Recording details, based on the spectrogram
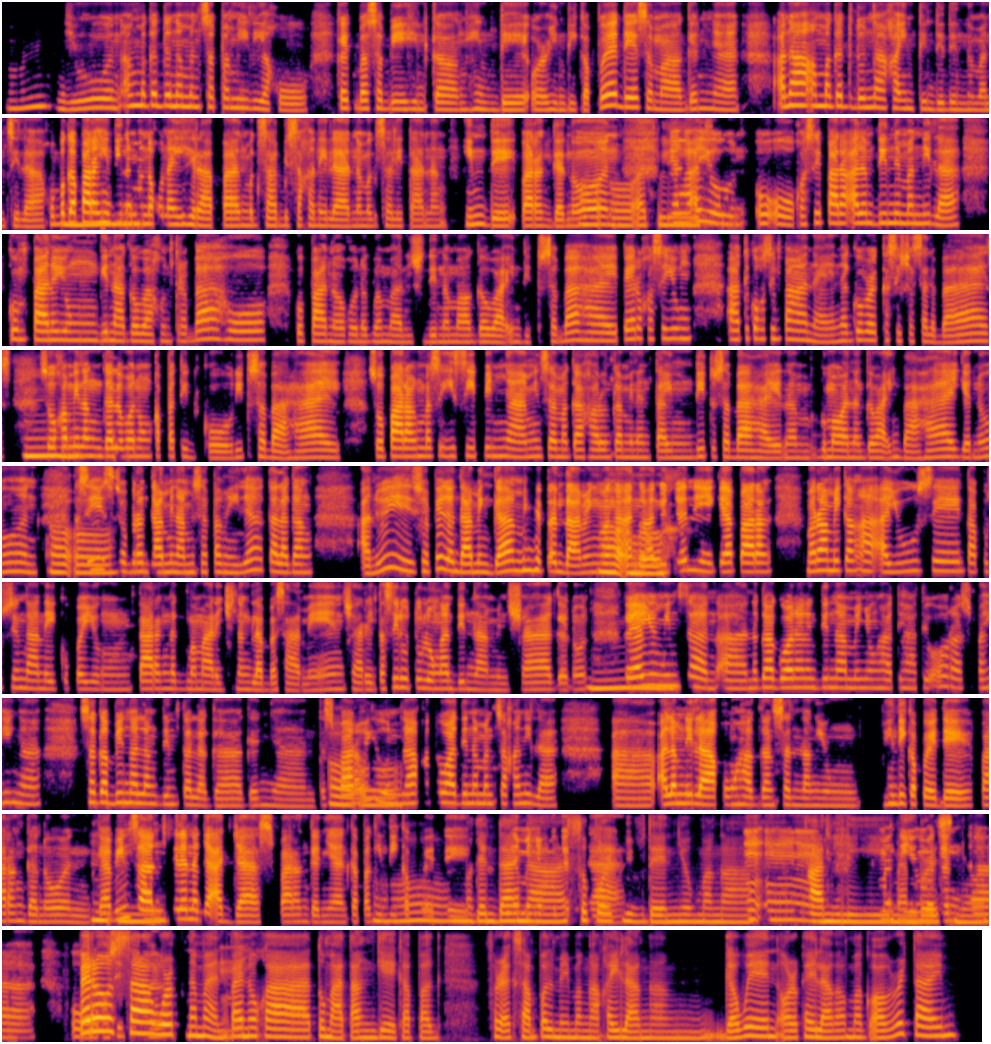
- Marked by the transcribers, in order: other background noise; tapping; laughing while speaking: "gamit"; laughing while speaking: "Oo"
- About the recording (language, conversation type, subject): Filipino, podcast, Paano mo pinamamahalaan ang stress kapag sobrang abala ka?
